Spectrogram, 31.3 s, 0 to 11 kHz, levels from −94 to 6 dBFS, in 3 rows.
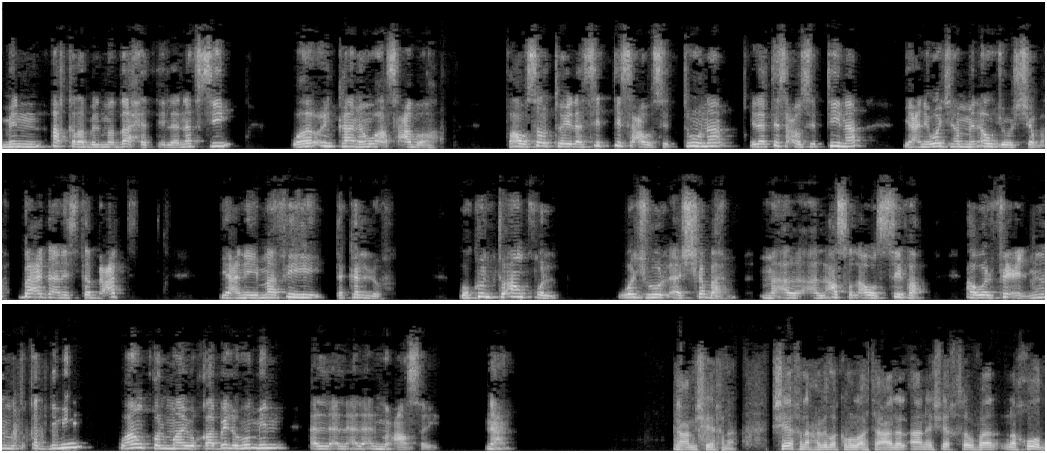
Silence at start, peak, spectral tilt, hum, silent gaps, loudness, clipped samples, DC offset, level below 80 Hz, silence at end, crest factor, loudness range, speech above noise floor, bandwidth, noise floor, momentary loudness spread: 0 s; -2 dBFS; -4 dB/octave; none; none; -18 LUFS; under 0.1%; under 0.1%; -54 dBFS; 0 s; 16 dB; 4 LU; 68 dB; 9 kHz; -85 dBFS; 8 LU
